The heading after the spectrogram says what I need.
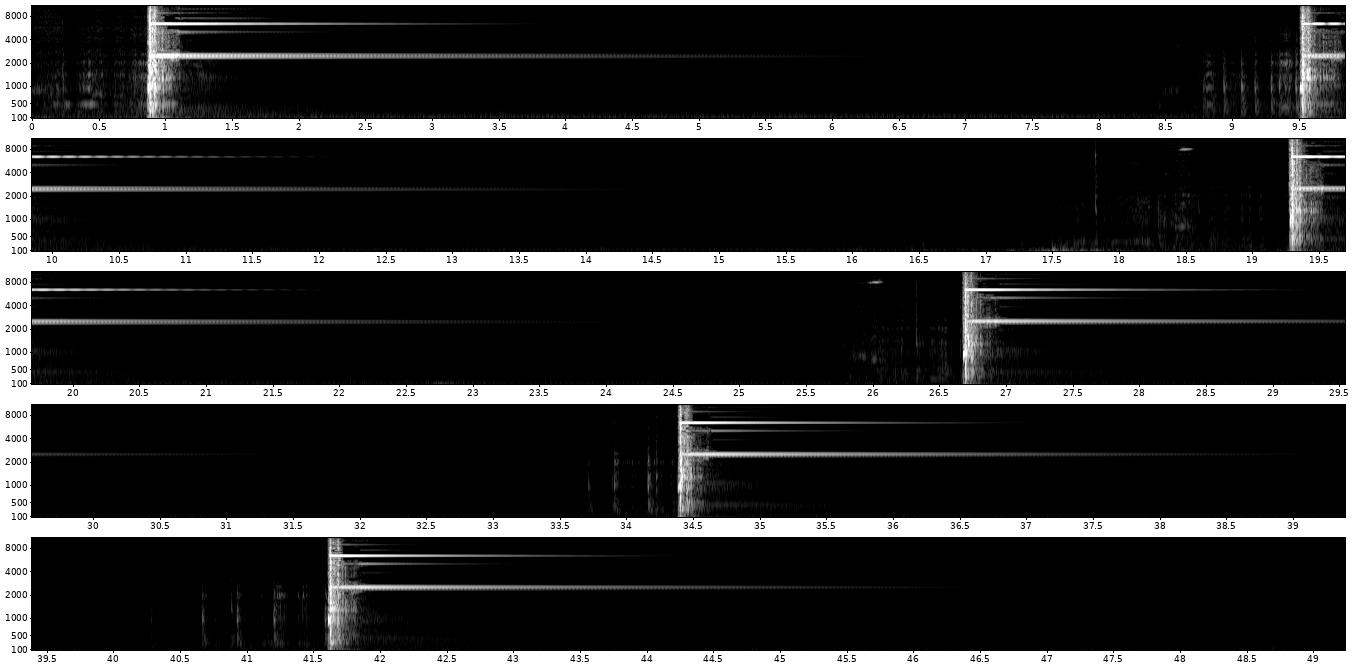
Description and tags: bell toy cash register ding
register, ding, cash, toy, bell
